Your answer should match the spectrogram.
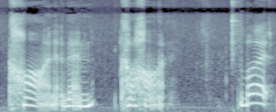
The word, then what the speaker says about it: Kahan: his name right, because a lot of people say Noah Kahan, like pronounce the H like that. But I think it's more of a like kind of like a pause in the A, like Kahan, like Khan, something like that.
